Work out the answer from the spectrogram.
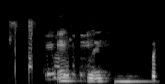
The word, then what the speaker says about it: Ekwe: It's not ekwe. Ekwe. Vocal inflections and the way you pronounce your syllables, the way you stress your words can means a whole lot when pronouncing words in a language. Because we may have words that have the same spelling, but the only difference could be the stress pattern.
